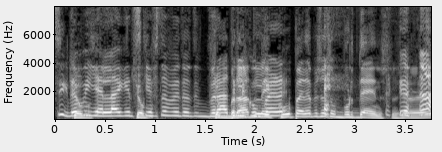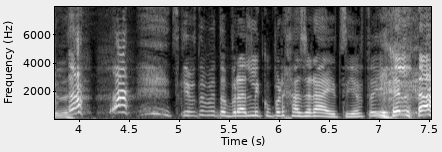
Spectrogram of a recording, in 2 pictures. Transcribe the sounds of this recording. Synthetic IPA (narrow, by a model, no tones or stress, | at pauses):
siɣnemfiʝelɐʝɐt̪ikeft̪omet̪̬ot̪ibɾɐd̪ɾidkuleɾupeɾepesɐt̪obuɾd̪enss | sceft̪omet̪obɾɐd̪likupeɾxɐzɾɐet͡siʝɐft̪oʝelɐ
